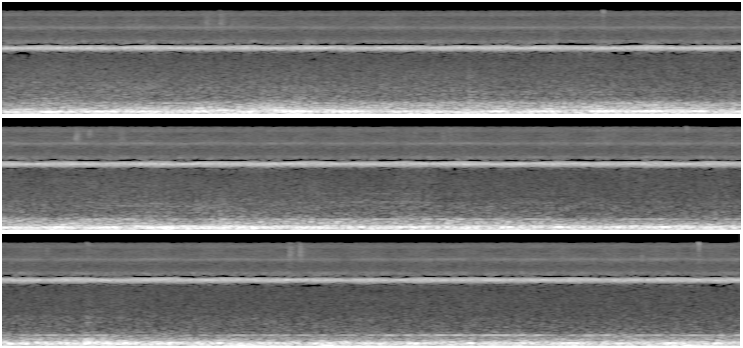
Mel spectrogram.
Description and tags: the under world
horror-fx, horror-effects, ghost, hell, thrill, terrifying, terror, horror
